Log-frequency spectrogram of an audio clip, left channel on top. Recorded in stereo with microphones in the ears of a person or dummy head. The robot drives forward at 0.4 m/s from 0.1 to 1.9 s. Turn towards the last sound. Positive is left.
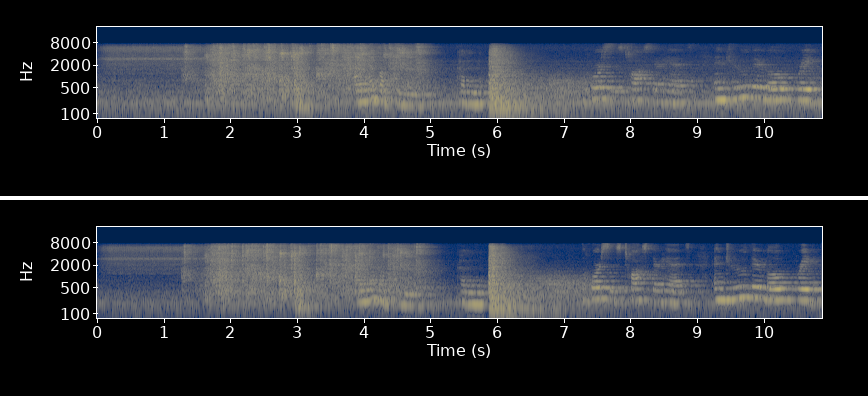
turn(degrees=-70)  # may be behind; listen again after turning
